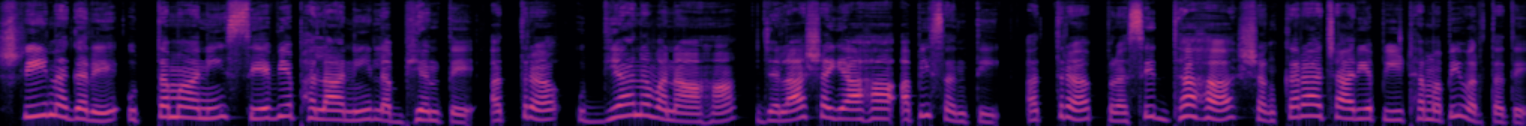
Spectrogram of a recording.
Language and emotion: Sanskrit, neutral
